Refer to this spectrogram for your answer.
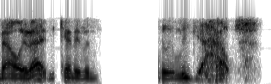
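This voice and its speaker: Medium pitch and ordinary pitch variation in a man's voice. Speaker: basketball skills trainer. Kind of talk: radio interview. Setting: phone call. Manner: halting.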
